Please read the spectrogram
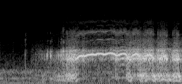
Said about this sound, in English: God, I walked straight into the pony. I didn't see it.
